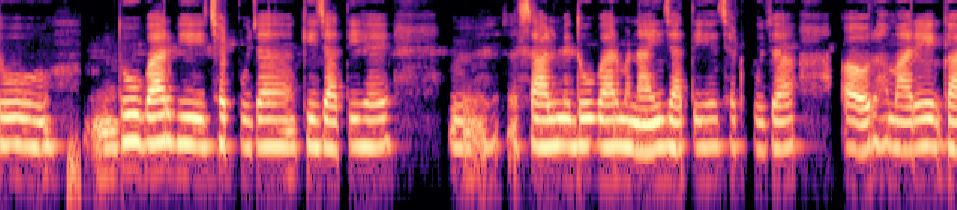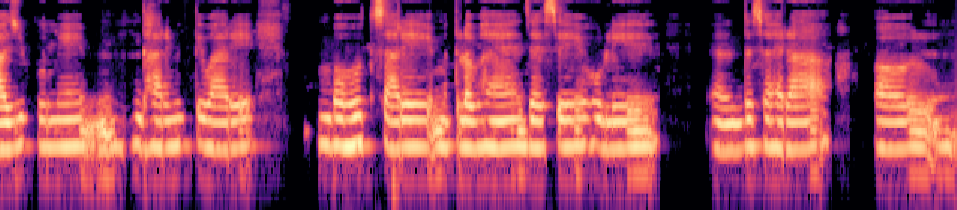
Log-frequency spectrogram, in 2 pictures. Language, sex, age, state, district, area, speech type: Hindi, female, 18-30, Uttar Pradesh, Ghazipur, urban, spontaneous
